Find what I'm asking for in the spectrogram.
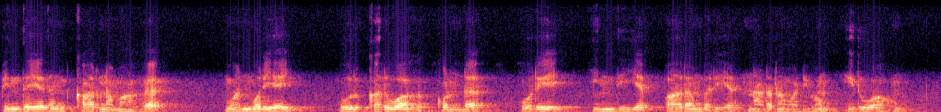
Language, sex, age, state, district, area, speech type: Tamil, male, 30-45, Tamil Nadu, Erode, rural, read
